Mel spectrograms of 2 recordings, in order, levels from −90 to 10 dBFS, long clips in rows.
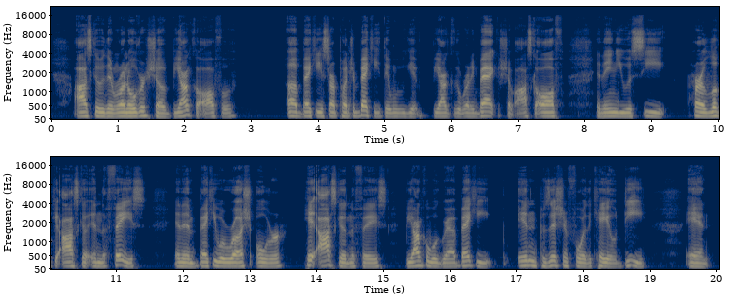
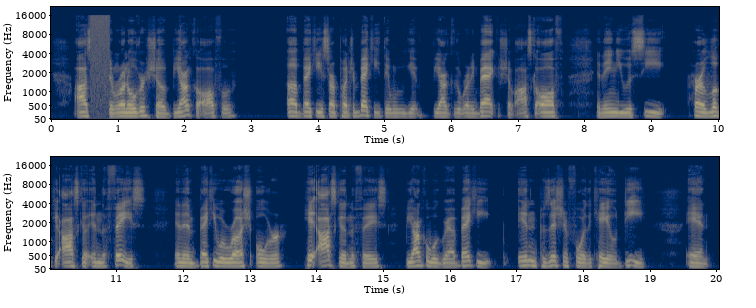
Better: first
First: none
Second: audio cutting out; filled with static; at 0.5 s

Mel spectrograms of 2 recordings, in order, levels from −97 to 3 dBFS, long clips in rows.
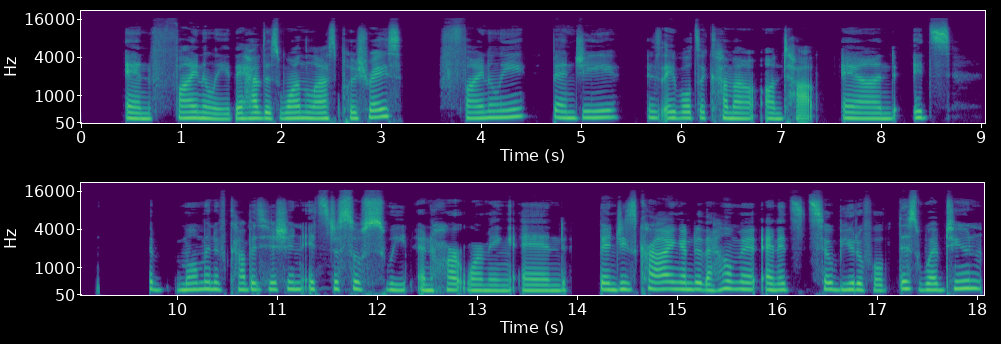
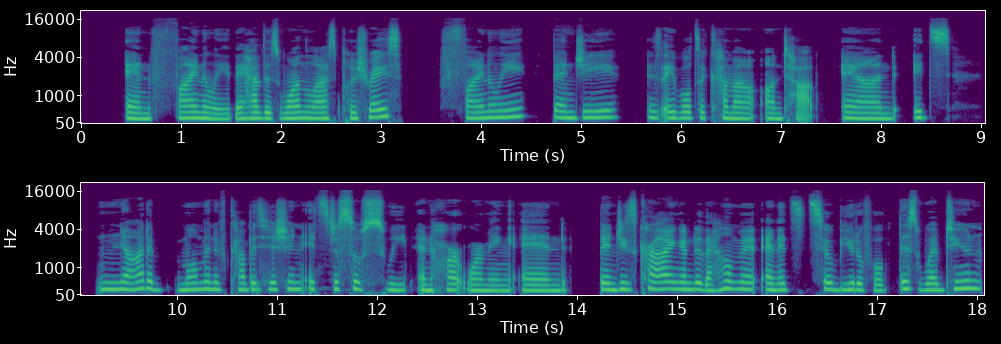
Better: second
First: audio cutting out; at 9 s for 0.5 s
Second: none

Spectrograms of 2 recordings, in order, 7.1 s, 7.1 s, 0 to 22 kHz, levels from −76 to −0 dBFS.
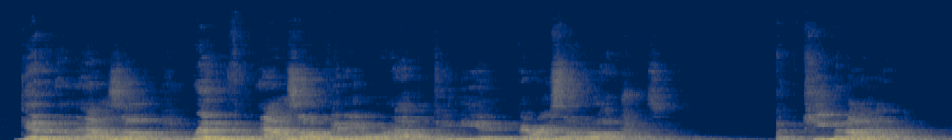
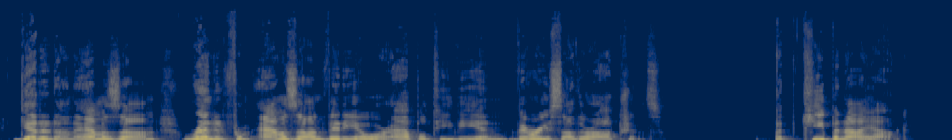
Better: second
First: off-mic speech; far // room echo; strong; dies away in 1.2 s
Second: none

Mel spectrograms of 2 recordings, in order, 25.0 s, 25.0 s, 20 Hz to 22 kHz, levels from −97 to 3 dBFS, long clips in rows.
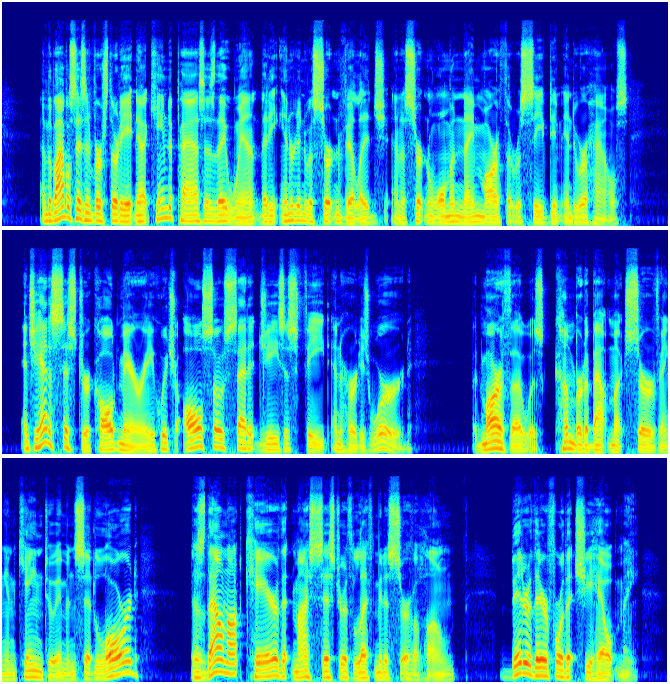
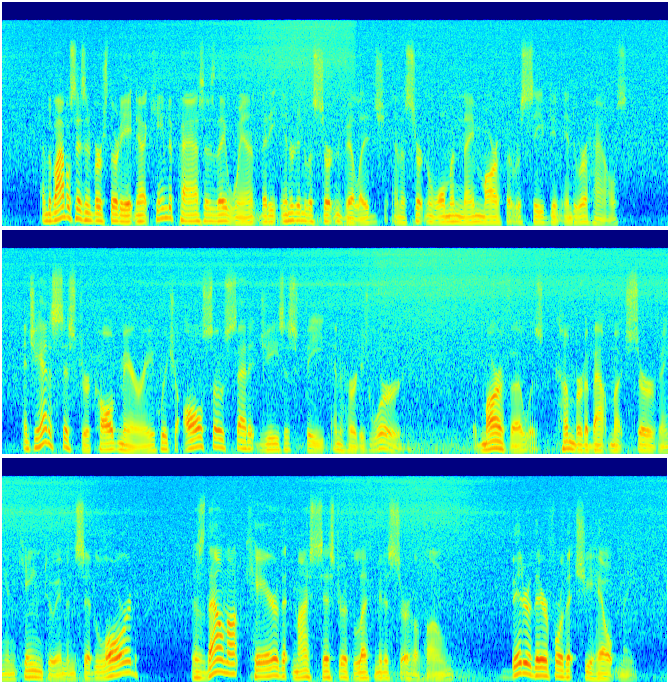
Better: first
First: none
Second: hiss; loud; throughout; 10 dB below the speech

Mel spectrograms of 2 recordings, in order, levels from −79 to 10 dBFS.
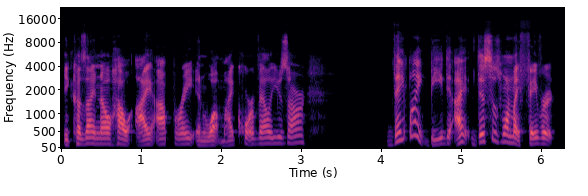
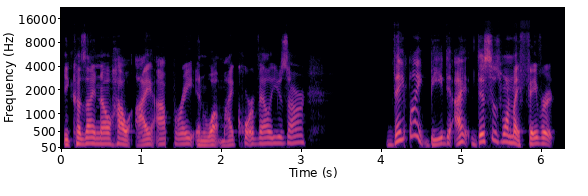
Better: second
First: thin; somewhat; fading below 450 Hz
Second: none

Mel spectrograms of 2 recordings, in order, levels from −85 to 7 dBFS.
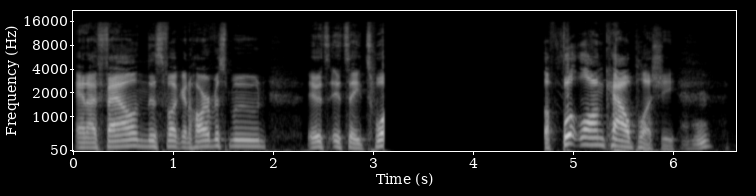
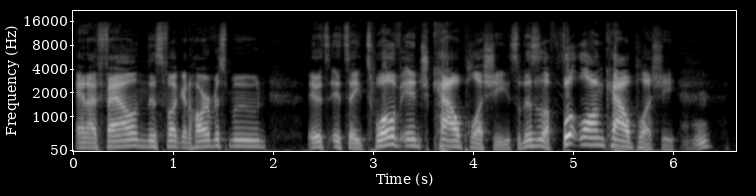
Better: second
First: audio cutting out; at 3 s for 1.5 s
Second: none

